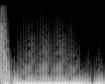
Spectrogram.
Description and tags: Analog Drum Kit made with a DSI evolver.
